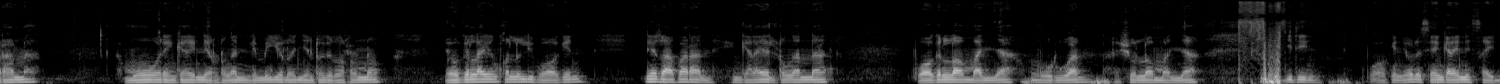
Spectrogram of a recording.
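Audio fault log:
Throughout: generation loss. The speech sounds swirly, smeared and hollow, and consonant attacks blur. This likely comes from around ten rounds of MP3 encoding near 97 kbit/s. Each round requantises on a shifted frame grid, so noise and spectral holes accumulate.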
